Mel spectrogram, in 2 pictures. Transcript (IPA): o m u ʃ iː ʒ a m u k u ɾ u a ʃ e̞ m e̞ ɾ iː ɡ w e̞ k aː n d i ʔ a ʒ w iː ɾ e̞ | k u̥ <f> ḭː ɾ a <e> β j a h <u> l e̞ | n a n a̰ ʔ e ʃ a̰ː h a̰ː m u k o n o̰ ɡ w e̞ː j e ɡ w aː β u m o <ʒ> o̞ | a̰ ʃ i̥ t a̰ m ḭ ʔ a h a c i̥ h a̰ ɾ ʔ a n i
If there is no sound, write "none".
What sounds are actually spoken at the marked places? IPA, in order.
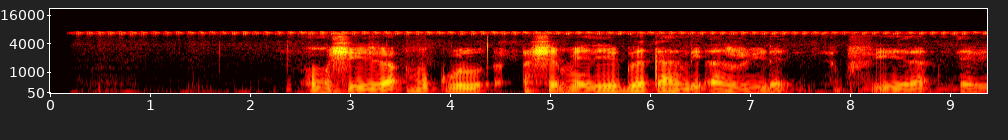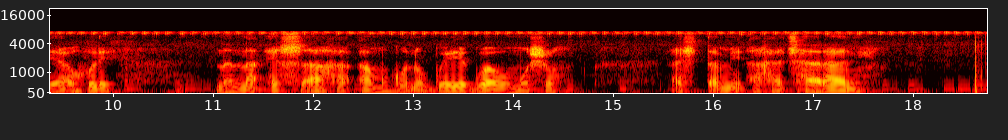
f, e, u, ʃ

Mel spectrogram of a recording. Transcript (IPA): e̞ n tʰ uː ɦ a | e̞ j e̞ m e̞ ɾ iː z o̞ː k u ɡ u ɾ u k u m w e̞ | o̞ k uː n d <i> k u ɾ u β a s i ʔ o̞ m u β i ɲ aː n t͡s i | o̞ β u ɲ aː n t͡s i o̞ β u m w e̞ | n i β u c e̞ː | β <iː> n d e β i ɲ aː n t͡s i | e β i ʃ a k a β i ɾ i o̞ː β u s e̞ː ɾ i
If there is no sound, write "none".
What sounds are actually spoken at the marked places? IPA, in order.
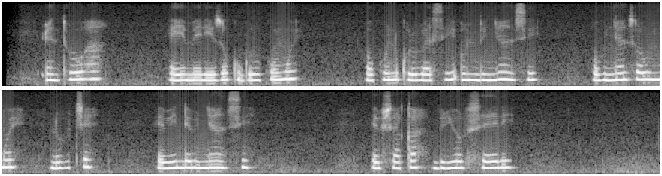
i, iː

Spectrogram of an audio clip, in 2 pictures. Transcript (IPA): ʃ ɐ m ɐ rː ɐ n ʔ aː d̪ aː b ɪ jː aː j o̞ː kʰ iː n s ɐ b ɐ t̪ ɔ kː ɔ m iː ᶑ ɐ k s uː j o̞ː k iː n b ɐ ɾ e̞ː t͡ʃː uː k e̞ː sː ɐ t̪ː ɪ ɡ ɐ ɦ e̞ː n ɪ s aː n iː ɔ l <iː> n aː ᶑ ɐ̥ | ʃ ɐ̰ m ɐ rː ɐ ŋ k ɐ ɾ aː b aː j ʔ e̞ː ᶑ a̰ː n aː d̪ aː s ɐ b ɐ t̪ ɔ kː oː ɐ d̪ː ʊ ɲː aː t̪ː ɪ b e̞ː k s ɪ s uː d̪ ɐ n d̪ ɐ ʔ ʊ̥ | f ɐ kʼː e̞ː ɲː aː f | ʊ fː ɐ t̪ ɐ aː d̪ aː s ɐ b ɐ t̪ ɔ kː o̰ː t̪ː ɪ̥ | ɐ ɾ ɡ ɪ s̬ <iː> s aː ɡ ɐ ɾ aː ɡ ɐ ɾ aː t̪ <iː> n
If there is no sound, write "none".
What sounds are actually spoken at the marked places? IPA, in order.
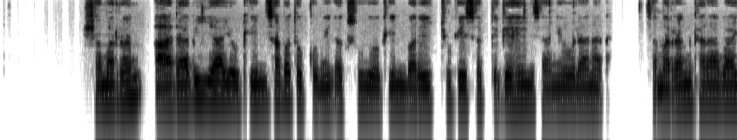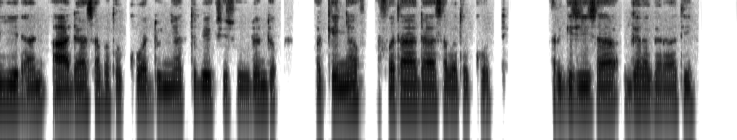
aː, iː, iː

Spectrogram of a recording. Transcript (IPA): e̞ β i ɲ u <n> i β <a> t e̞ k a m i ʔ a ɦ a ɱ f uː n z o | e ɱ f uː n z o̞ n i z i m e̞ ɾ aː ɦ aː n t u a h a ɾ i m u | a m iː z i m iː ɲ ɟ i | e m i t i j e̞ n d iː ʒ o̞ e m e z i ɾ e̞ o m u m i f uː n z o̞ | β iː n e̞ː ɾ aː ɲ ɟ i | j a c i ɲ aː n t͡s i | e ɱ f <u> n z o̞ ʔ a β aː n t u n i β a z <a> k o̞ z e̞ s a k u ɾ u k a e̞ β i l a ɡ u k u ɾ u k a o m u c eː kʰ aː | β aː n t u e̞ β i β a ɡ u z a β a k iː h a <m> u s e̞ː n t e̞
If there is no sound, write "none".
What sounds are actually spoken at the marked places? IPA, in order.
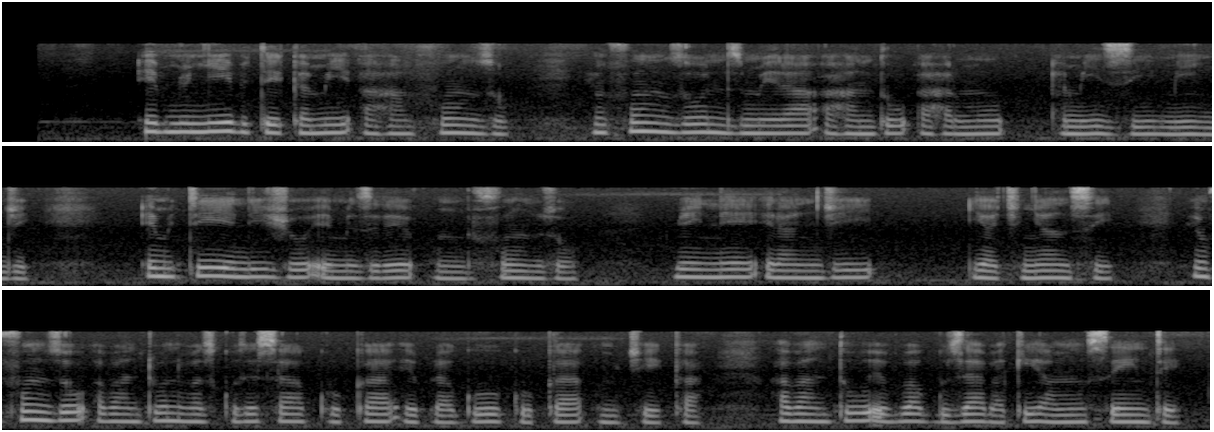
ɲ, i, uː, i, m

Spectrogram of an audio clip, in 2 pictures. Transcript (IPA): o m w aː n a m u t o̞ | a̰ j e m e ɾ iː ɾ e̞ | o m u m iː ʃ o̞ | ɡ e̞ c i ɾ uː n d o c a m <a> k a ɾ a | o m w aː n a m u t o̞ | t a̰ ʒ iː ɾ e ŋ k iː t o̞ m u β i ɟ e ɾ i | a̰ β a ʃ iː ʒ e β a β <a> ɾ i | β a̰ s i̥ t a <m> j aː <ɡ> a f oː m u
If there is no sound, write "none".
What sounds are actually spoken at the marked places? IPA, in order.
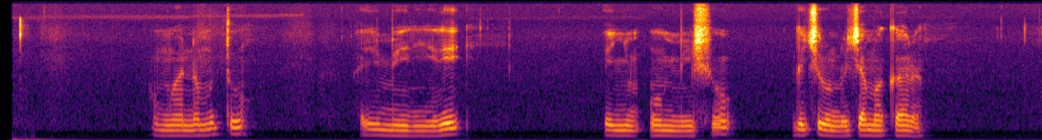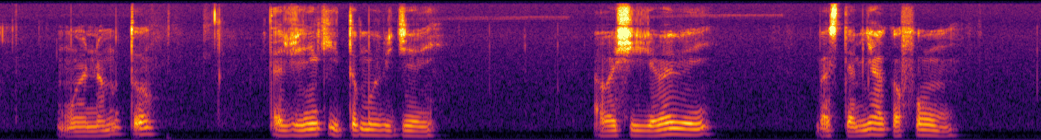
a, i, m, k

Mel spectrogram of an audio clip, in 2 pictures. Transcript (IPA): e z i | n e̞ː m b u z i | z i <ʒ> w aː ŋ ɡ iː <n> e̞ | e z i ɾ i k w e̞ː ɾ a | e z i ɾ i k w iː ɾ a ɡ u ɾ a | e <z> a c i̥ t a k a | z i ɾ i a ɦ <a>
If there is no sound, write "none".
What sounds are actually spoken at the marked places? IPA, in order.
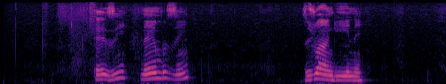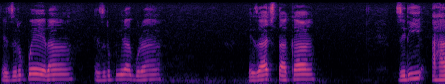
ʒ, n, z, a

